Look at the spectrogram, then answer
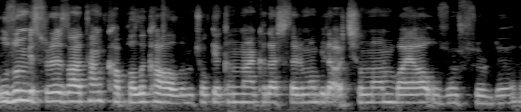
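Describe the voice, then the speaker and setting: Her intonation flat and monotone, a woman talks with hardly any pauses. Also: medium pitch for a woman, moderate pace. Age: 20s. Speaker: university student. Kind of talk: interview.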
